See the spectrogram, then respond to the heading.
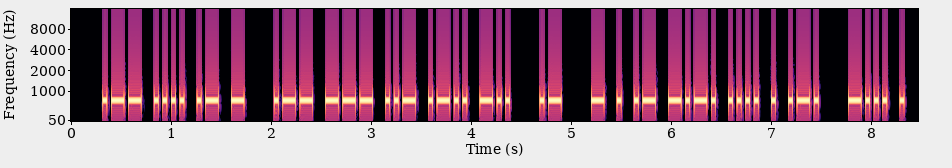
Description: Morse code, heard as a keyed tone, about 28 wpm, 700 Hz. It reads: WHAT WOULD A TEACHER BE
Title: Sentences from Top 1000 Words - Review Part 6 - 28wpm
